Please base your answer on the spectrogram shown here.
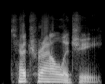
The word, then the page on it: tetralogy: American English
